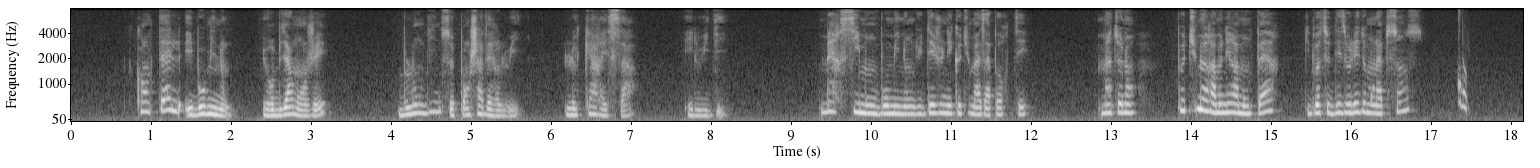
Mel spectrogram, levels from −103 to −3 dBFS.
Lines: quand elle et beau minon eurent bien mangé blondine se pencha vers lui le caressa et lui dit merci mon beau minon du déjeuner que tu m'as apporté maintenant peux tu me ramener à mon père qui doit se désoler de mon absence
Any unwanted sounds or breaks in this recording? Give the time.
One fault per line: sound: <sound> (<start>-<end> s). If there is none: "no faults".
sound: chirp (17.3-17.5 s)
